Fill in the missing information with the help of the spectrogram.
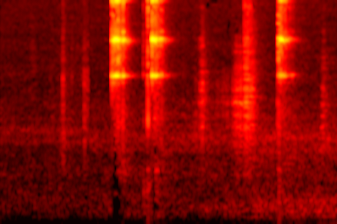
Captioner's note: metal clings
